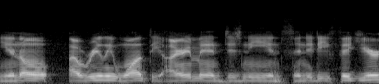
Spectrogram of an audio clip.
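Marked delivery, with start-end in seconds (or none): none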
